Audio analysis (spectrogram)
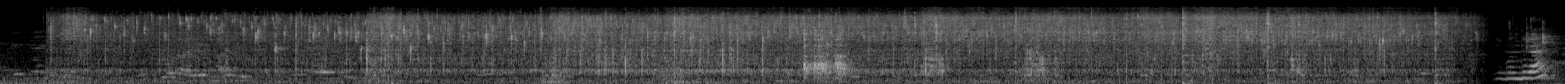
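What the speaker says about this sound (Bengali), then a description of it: "আমি এবার কড়াইয়ে তেলে এঁচড়টা লাল করে ভেজে নেবো" Pieces of pressure-cooked young jackfruit fry in hot oil in a wok, a loud continuous sizzle with occasional stirring scrapes that stops abruptly at the end.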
